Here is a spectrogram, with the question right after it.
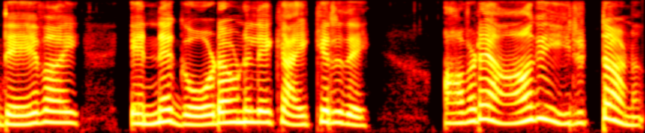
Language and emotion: Malayalam, fearful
